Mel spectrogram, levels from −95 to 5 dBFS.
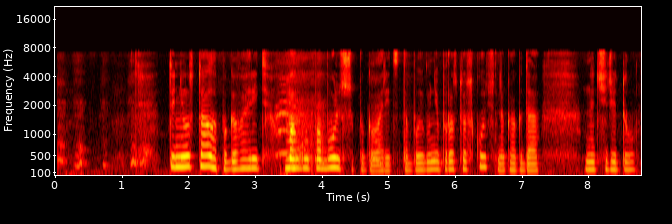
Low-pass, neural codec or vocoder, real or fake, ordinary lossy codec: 7.2 kHz; none; real; none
